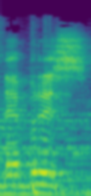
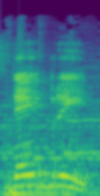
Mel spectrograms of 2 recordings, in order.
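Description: First: The final S sound is pronounced. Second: The final S sound is silent. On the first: The speaker calls it wrong. "it's not debris" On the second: The speaker calls it right. "silent S"

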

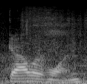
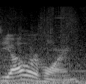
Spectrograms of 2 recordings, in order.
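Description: First: The name begins with a hard g sound. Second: The name begins with a y sound. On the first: The speaker calls it wrong. "So they say it wrong in the game" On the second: The speaker calls it right. "It is Yawler horn"

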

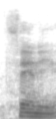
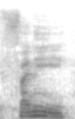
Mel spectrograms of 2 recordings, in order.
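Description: First: The name is said with an English pronunciation. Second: The name is said with a French pronunciation. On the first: "We would pronounce it Fanny in English" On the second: "but in French they say Fanny"

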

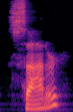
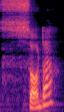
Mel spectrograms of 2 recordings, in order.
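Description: First: It is said in a put-on American accent. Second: It is said in the speaker's own British accent.

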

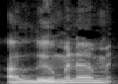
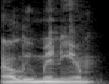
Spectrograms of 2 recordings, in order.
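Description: First: It is said the American way, four syllables. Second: It is said the British way, five syllables.

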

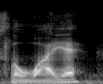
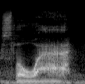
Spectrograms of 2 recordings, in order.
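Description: First: The word ends with a clear y sound. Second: The word ends without any y sound. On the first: "Instead of slowaye" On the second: "They drop that Y"

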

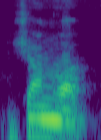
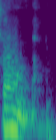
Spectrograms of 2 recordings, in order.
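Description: First: The word starts with an sh sound. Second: The word starts with an s sound. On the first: This is the Cajamarca variety. "en la variedad Cajamarca van a decir shongo" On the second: This is the local southern variety. "nosotros aquí decimos sonco"

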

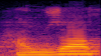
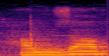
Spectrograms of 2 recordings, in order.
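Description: No difference in how they are said.

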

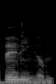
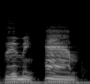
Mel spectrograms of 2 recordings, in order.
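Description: First: The name is said in a British accent. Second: The name is said in an American accent. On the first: "But we call it Birmingham" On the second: "as our American friends call it"

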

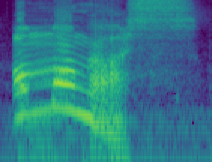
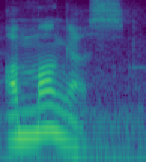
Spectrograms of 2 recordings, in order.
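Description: First: It is said in a put-on imitating voice. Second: It is said in the speaker's ordinary voice. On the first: The speaker calls it right. "I need to do it in the way he says it" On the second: The speaker calls it wrong. "I didn't say it right"

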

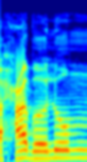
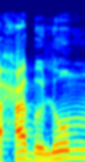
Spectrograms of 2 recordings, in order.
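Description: Both takes have the same delivery.

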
